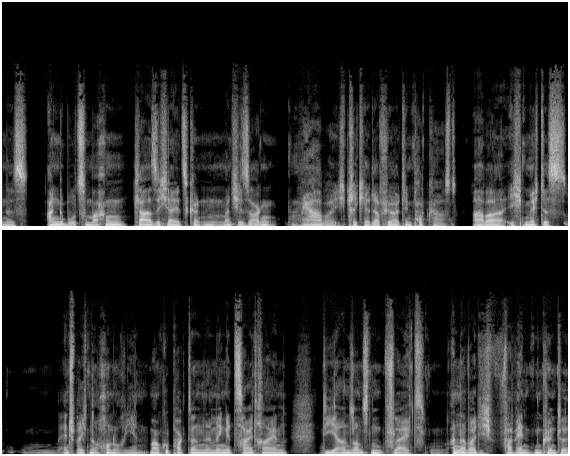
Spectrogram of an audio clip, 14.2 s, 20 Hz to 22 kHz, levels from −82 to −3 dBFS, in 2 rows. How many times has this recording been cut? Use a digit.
1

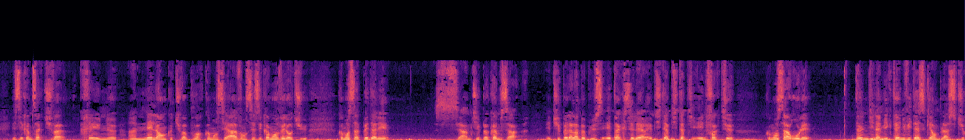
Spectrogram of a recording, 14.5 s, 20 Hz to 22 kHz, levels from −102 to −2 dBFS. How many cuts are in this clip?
1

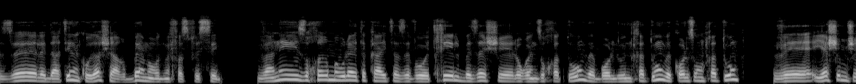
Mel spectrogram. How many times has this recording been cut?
1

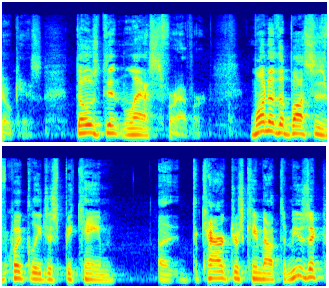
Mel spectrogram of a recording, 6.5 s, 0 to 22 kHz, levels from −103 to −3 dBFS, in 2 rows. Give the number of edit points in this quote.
1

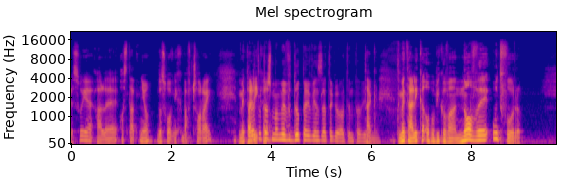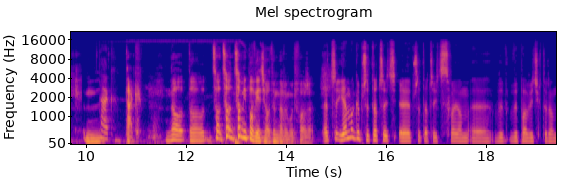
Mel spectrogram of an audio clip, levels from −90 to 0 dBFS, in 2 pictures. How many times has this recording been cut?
1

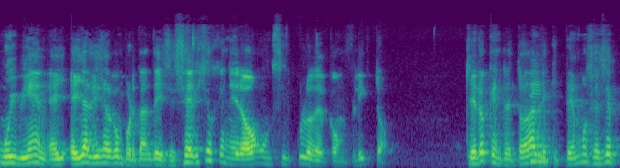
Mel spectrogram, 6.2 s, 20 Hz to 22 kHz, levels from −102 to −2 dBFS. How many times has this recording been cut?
1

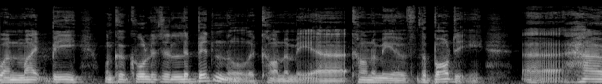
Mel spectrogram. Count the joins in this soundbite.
1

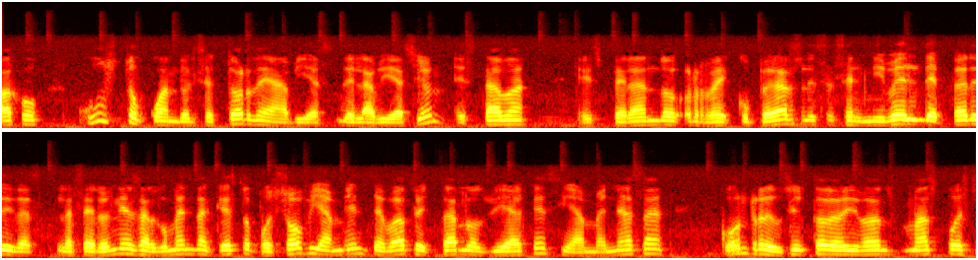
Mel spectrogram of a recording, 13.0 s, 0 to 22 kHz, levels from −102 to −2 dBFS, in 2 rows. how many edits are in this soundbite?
2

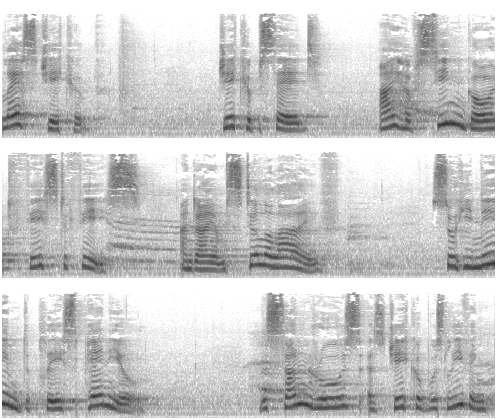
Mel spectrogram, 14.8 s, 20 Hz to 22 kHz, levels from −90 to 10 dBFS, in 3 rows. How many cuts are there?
0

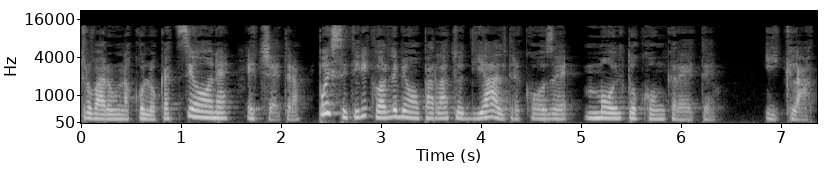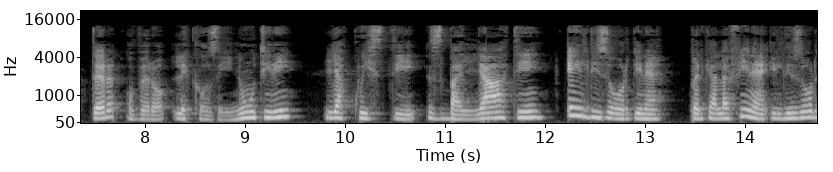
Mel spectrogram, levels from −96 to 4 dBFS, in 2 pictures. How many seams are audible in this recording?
3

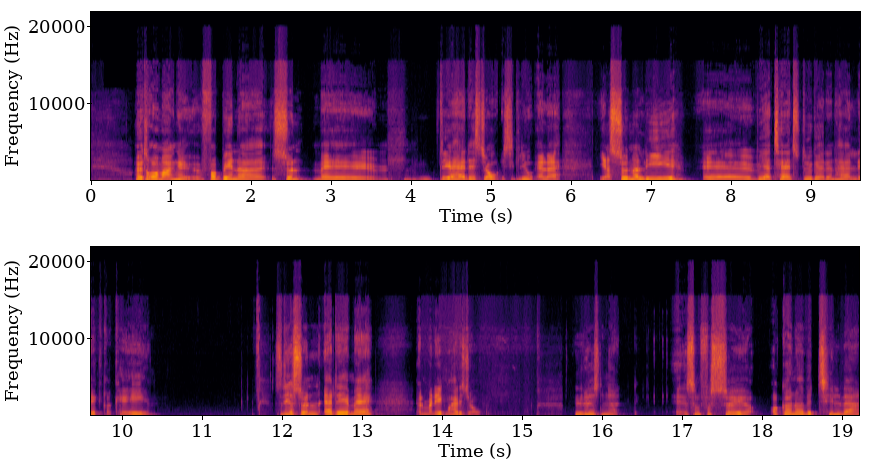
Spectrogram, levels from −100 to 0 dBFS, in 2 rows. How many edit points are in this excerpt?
2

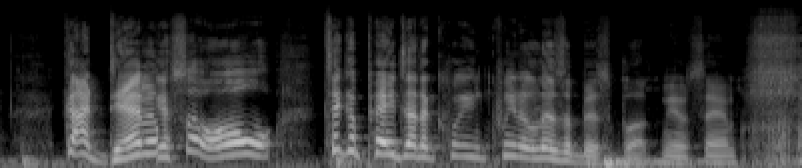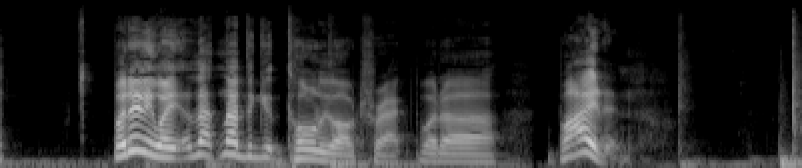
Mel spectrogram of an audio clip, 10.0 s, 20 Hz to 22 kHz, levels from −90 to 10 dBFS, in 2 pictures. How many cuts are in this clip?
2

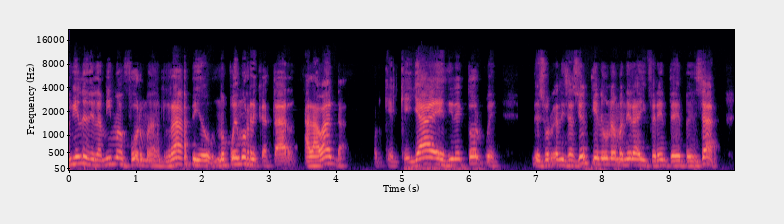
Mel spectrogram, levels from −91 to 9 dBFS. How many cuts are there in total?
1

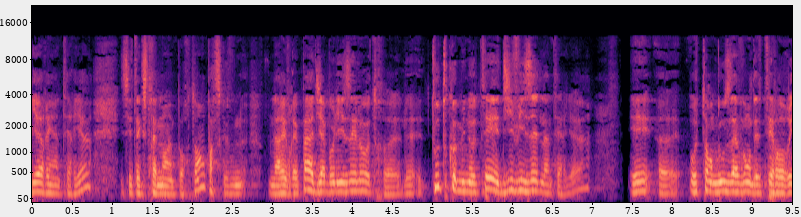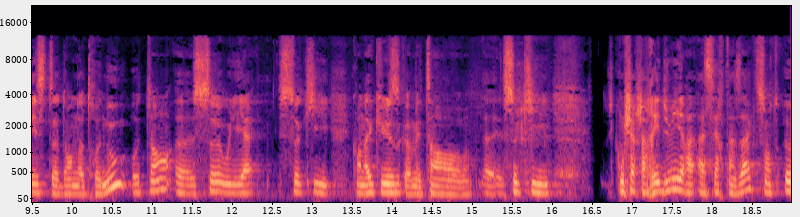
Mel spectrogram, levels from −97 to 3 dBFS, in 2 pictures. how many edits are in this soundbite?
0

